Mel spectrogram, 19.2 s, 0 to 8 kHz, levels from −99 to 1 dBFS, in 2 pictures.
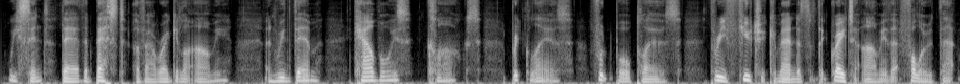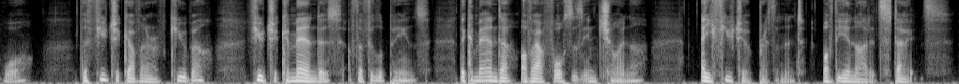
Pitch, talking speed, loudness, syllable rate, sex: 120 Hz, 165 wpm, -23 LUFS, 5.8 syllables/s, male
